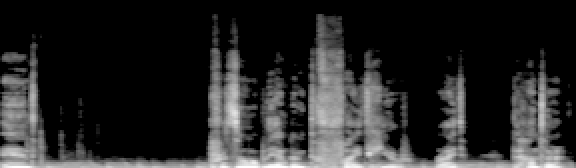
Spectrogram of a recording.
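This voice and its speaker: Man playing a slow-talking, low-key vampire vigilante. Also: warm tone, natural voice. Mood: musing. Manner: offhand, muttering to himself. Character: callous, laid-back male vampire vigilante. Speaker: let's player role-playing in character. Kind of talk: in-character gameplay commentary, thinking aloud. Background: game music.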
